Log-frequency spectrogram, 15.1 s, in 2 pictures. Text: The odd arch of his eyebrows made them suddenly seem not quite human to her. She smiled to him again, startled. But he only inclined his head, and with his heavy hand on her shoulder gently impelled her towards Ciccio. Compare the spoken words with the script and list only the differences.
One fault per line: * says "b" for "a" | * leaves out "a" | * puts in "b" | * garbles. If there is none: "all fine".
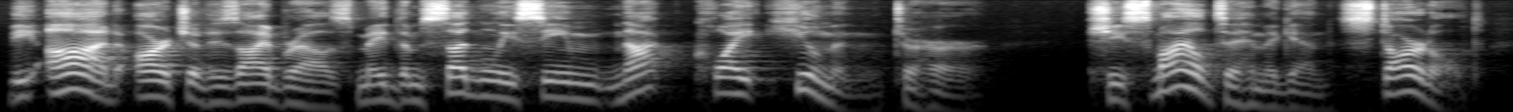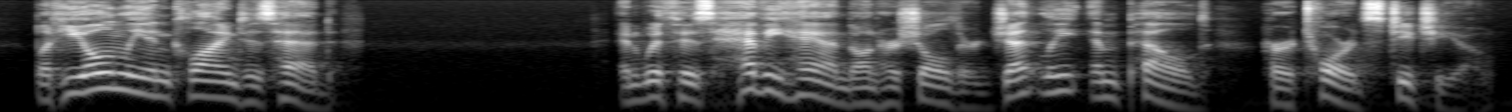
all fine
